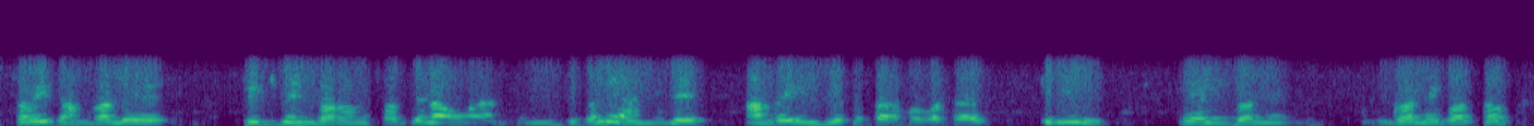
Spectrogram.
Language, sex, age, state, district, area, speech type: Nepali, male, 18-30, West Bengal, Darjeeling, rural, conversation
